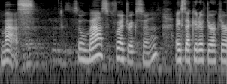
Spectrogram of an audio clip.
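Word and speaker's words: Mads: Frederickson and we engage in very interesting dialogue and I heard that his name M A Ds well D is silent so we should not say MAD but Mass.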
